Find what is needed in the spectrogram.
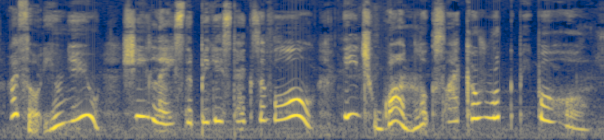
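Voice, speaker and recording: A woman puts on a character voice, speaking fairly slowly at an extremely high pitch. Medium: read story.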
